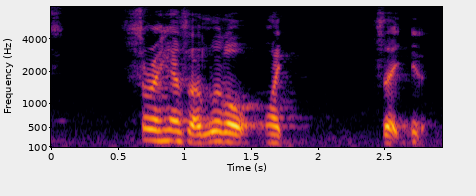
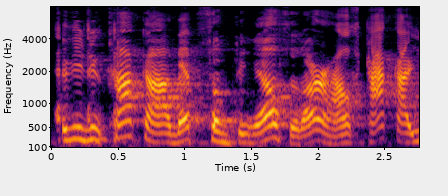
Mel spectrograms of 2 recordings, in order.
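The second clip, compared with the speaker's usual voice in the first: normal talking voice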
